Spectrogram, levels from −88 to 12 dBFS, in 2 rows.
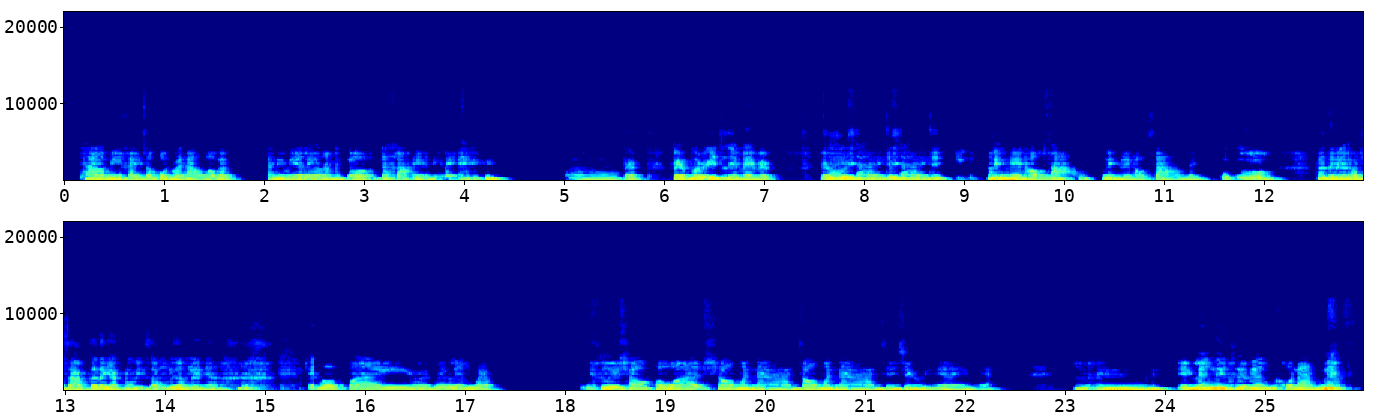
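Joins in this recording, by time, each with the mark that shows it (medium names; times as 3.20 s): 8.26 s: repeat of the last 0.44 s
15.49 s: sound stops dead
20.38 s: repeat of the last 0.83 s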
